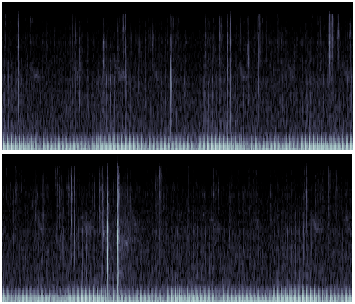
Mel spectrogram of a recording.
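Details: Cozy cat purr next to a crackling fireplace, a deep buzzing drone pulsing in breath-length waves, with scattered pops and snaps from the burning fire.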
